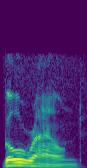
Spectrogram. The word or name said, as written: go-round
